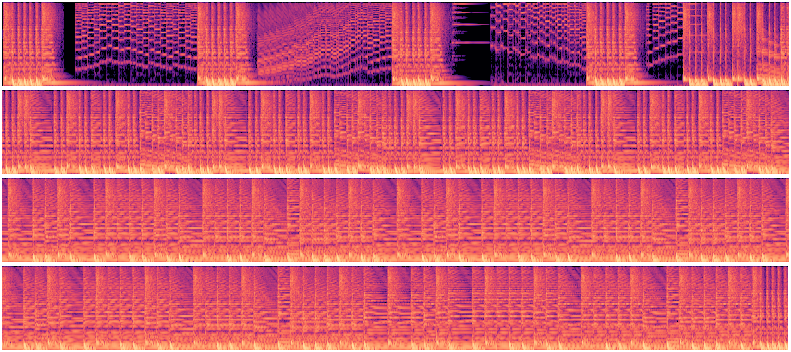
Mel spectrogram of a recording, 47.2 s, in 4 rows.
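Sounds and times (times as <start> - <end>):
jungle combat music: 0.0 - 6.8, 7.8 - 47.2.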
